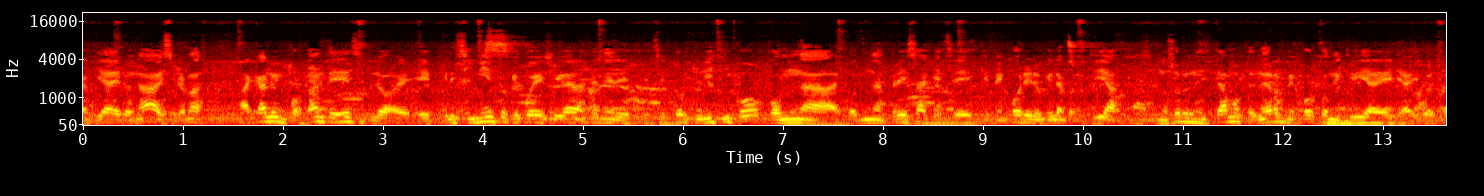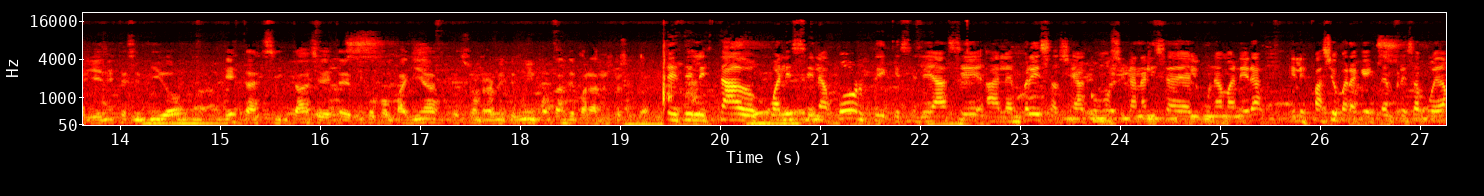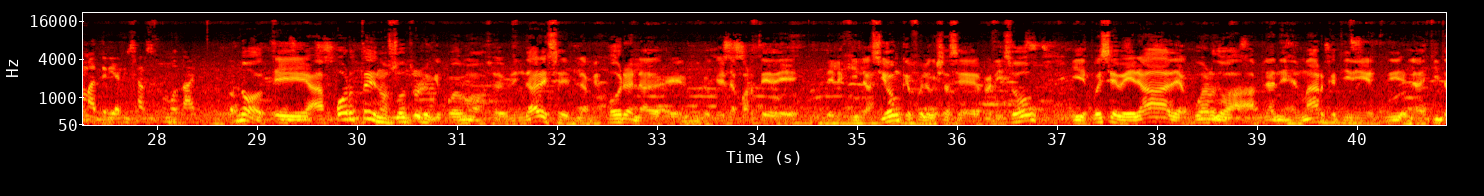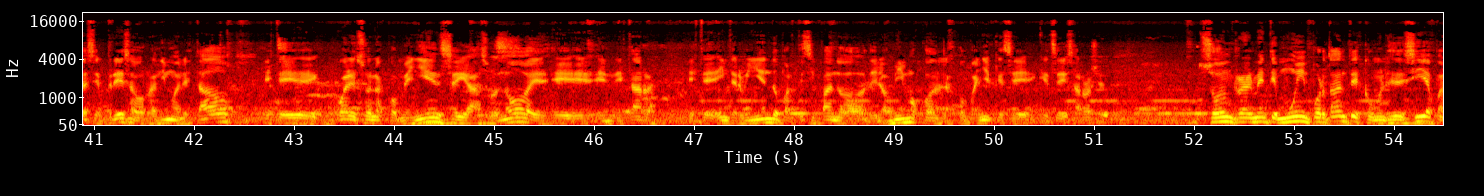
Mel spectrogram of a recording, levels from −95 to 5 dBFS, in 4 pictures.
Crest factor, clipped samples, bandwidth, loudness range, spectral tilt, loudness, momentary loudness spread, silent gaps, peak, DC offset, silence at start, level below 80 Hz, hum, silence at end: 18 dB; under 0.1%; 17 kHz; 4 LU; -5 dB/octave; -26 LUFS; 9 LU; none; -6 dBFS; under 0.1%; 0 s; -50 dBFS; none; 0 s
